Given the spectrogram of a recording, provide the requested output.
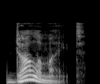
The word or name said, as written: dolomite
